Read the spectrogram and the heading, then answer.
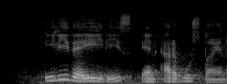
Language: Esperanto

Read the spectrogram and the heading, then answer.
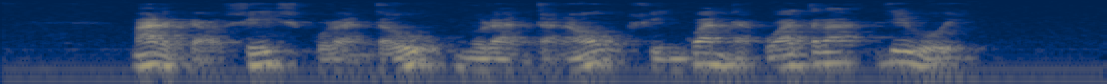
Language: Catalan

